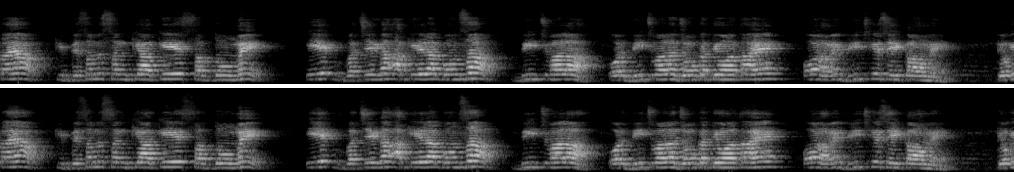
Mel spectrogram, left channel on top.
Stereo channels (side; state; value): both; normal; correlation 0.39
